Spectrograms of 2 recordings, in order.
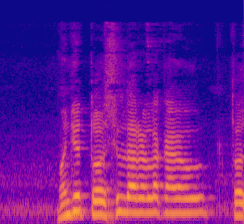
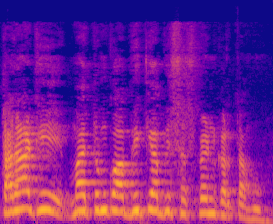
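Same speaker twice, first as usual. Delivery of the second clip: loud, higher official shouting a threat; retold shout; 4 semitones higher, 6 dB louder than usual. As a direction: bark the suspension at the clerk. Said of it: "तो SDO जोरानं ओरडला".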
